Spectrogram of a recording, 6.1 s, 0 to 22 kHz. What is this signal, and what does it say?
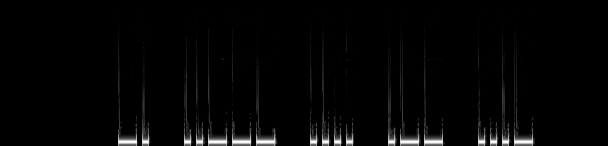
Morse code, heard as a keyed tone, about 20 wpm, spaced as for 15 wpm, 700 Hz. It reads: N2HWV
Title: 207 Lesson 33g - Letter j - Call Signs 20wpm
